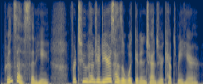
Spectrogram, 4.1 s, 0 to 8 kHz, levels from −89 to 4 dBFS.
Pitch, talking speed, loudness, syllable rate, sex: 200 Hz, 205 wpm, -18 LUFS, 5.7 syllables/s, female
